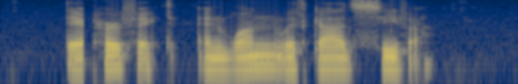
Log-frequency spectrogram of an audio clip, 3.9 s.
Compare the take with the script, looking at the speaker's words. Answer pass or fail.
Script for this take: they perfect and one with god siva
pass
